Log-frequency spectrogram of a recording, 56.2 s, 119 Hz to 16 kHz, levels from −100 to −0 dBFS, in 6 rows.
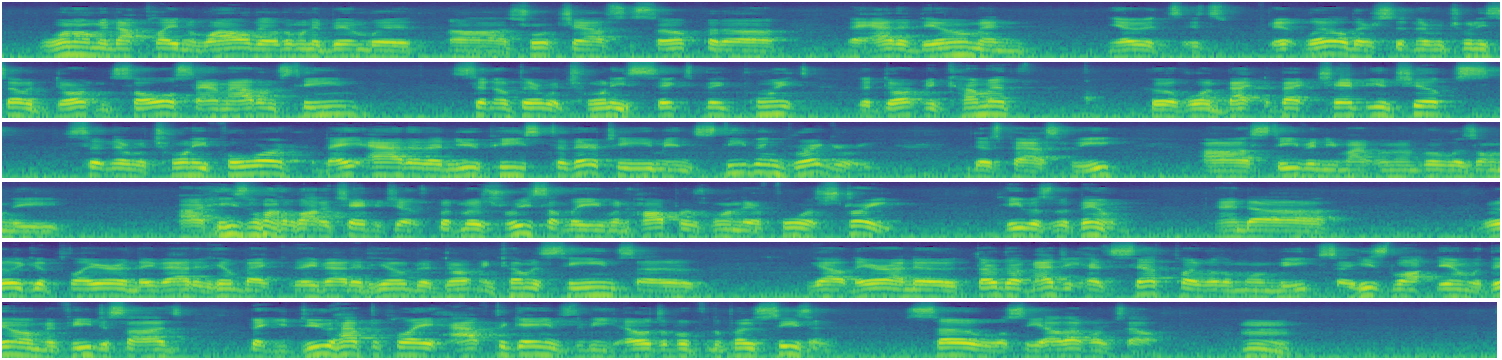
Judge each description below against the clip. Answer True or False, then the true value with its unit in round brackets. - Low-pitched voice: True (130 Hz)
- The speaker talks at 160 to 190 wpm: True (185 wpm)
